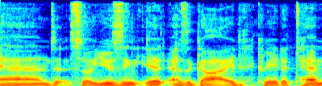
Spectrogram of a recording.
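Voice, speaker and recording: A man with an unremarkable speaking voice talks at a fairly low pitch, its variation ordinary. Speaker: teacher. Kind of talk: tutorial. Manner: casual, filler-heavy.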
